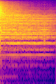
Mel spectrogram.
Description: Ride; Equipped Music; Loungin House

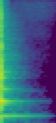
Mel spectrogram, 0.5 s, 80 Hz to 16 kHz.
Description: OKAWA, JAPAN PERC; AKAI S6000 CD-ROM; WorldSounds

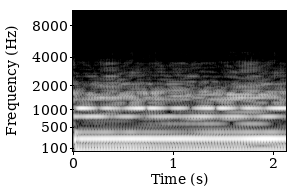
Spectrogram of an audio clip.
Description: C2 SLO POWER, POWER B3; Northstar - New Gold VOL-1

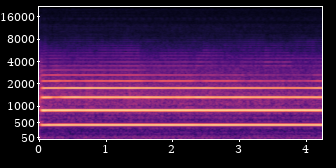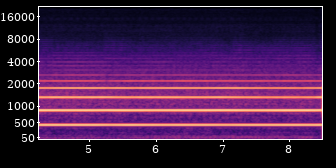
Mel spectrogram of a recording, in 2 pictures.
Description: A3, Pop Brass; Best Service ProSamples vol.19; AKAI

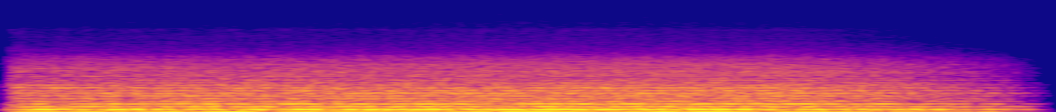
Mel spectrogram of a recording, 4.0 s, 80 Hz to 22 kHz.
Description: cello F#2 tremolo, String Ensembles, Cellos; Miroslav Vitous

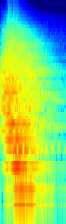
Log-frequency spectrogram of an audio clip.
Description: PPG WAVE, OLD SYNTHS; Rubber Chicken Software Sample Bank

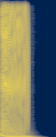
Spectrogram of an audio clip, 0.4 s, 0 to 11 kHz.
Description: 909 dist, Drums; Deepsky

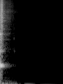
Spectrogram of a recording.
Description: Percussion FX, E-MU Pro-Cussion

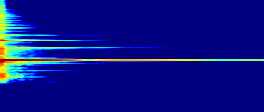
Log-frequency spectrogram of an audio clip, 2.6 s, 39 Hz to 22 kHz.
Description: PSAL F#5, PSALTER; Xsample VOL-8

